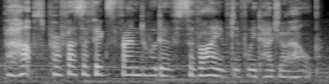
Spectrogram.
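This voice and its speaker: A woman's voice: mid-range voice, normal speed, soft background music, lightly acted. A woman playing a polite, confident, inquisitive teenage student witch in a video game. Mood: composed. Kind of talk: scripted video game dialogue.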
